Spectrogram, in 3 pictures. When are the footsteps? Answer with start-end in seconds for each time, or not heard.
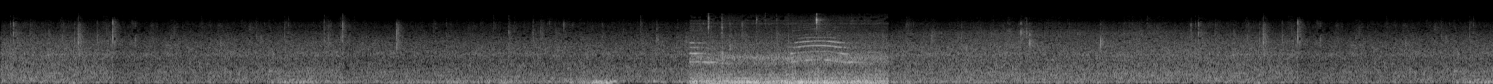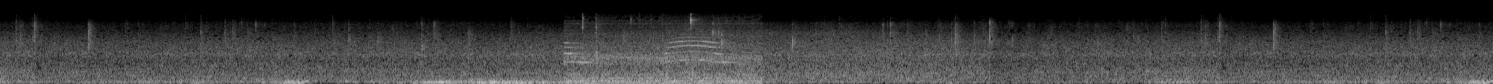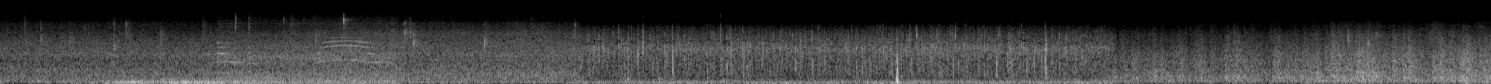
not heard.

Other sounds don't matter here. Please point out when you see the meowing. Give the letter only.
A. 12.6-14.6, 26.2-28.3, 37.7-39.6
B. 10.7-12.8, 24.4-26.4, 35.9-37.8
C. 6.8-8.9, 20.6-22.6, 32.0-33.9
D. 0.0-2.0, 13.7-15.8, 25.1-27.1
C.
